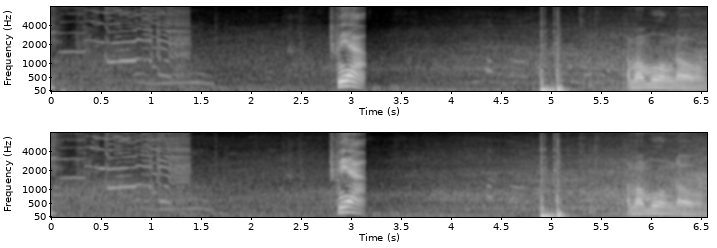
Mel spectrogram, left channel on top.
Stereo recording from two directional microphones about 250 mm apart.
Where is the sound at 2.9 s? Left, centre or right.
Centre.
